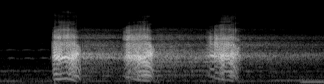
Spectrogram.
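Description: A crow gives three loud, harsh caws spaced about evenly apart, close and clear against a quiet background.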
